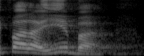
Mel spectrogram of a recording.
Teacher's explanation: É interessante saber disso. E Paraíba, o A e o I ficaram isolados, nós temos um hiato, nós temos duas vogais fortes. Se o I estivesse junto, teríamos um ditongo.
